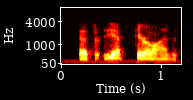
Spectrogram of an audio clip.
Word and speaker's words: sirolimus: And that was, if I'm pronouncing this correctly, tell me, sirolimus? – Sirolimus. That's right, yep.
